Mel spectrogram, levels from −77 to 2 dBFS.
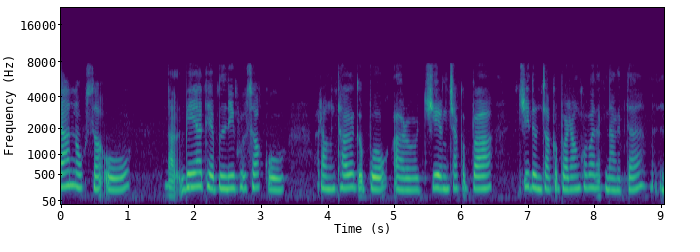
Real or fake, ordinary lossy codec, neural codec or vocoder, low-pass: fake; none; codec, 16 kHz, 4 kbps, X-Codec, HuBERT features, trained on balanced general audio; none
